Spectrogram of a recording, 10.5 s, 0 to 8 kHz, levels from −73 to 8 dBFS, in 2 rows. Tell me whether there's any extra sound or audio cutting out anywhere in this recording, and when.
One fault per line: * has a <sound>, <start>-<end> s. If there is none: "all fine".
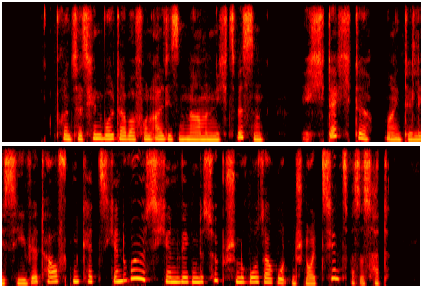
all fine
